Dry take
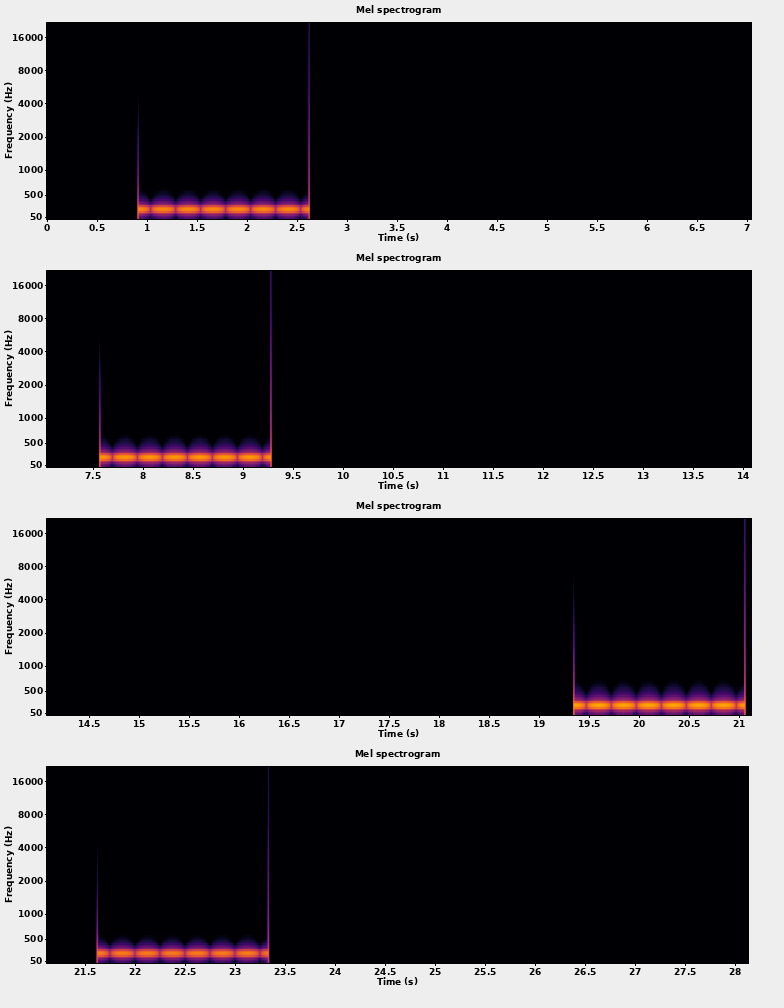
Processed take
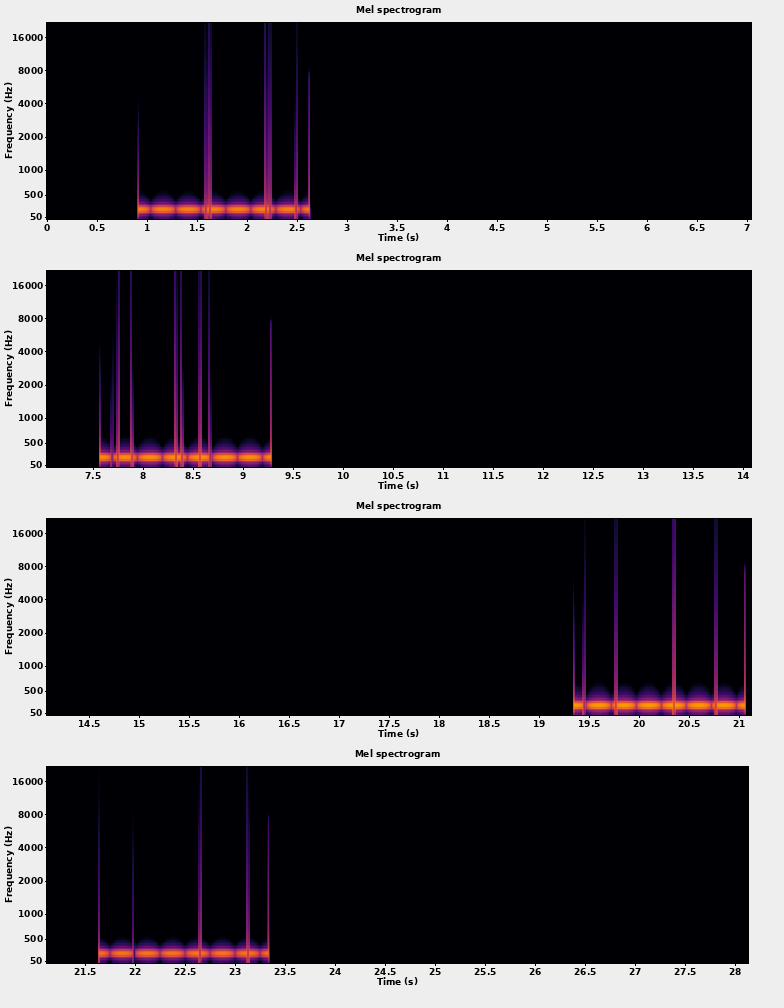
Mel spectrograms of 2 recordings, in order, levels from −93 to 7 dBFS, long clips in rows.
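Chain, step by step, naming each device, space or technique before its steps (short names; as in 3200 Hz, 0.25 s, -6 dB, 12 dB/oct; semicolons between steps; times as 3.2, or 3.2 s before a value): call with lost packets (HPF 180 Hz 12 dB/oct; downsampling 16000 Hz; packet loss random)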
